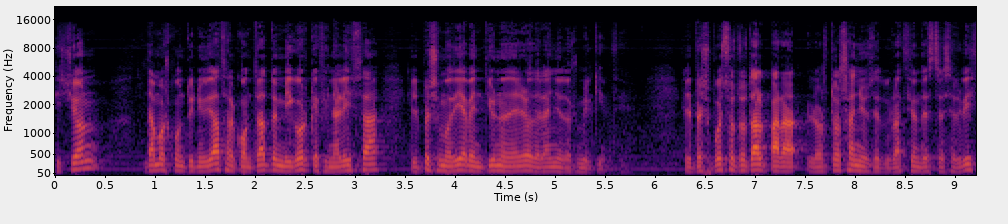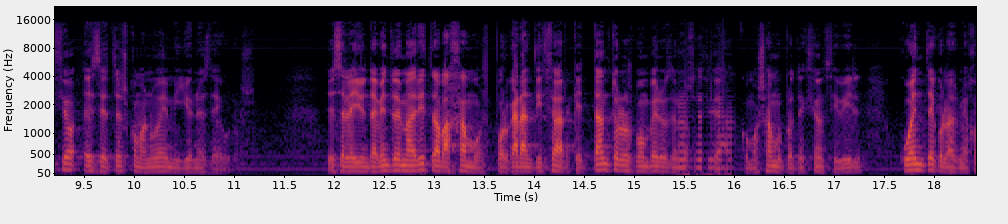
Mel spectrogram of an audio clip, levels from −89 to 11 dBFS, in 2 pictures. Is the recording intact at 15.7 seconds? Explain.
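No, from 15.42 to 16.00 s the sound turns into a rigid metallic buzz at 188 Hz, robotic sound likely from repeating a roughly 5 ms buffer while most of the audio is skipped.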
